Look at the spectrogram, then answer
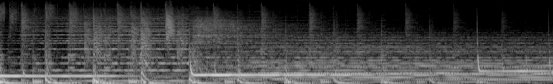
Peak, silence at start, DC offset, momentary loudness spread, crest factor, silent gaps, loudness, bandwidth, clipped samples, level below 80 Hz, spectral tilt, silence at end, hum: -4 dBFS; 0 s; under 0.1%; 9 LU; 16 dB; none; -21 LUFS; 20 kHz; under 0.1%; -32 dBFS; -5 dB/octave; 0 s; none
